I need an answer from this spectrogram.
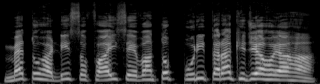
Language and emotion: Punjabi, angry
